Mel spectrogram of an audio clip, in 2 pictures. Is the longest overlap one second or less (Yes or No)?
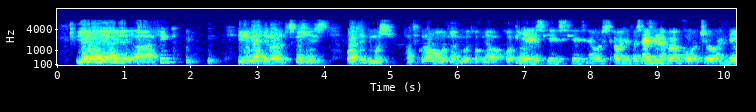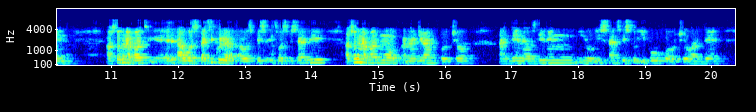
Yes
